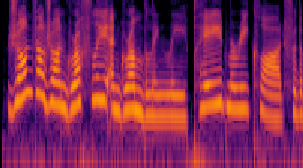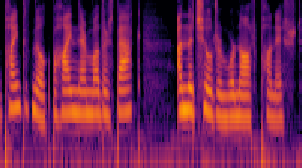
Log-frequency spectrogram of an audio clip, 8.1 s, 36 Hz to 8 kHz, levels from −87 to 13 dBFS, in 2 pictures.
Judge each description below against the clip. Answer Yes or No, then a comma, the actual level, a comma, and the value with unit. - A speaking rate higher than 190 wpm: No, average, 170 wpm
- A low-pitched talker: No, high, 230 Hz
